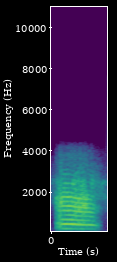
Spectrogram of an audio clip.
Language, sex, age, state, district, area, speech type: Odia, female, 18-30, Odisha, Bhadrak, rural, conversation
